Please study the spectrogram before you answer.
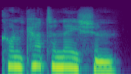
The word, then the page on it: concatenation: British English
